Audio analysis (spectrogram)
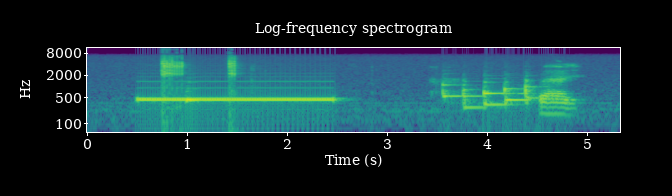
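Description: Telephone line during a test call: a loud, steady dial tone holds for about two seconds, interrupted by two short clicks, followed by a quick series of stepped dialing tones.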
